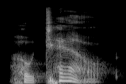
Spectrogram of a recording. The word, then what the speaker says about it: hotel: Not hotel, but hotel. Put the stress on the second syllable.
